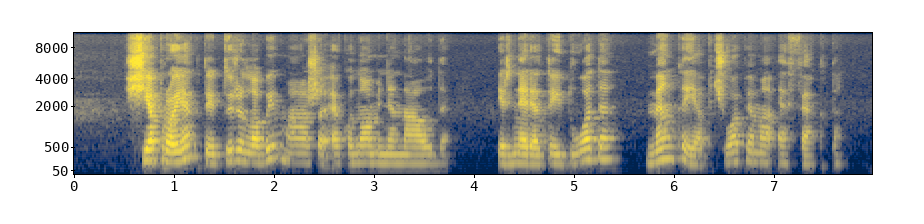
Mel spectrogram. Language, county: Lithuanian, Kaunas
